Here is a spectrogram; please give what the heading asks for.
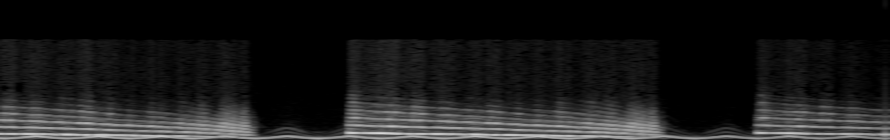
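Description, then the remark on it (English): A loud alarm siren warbles rapidly up and down without pause, while a second, higher tone sweeps downward in repeated blasts about every two seconds. No voices are heard. “Sound the alarm!”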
